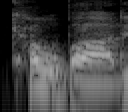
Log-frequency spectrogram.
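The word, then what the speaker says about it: Culbard: Colbard. Is that how you say it? – Yeah, I think so.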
